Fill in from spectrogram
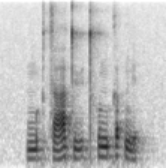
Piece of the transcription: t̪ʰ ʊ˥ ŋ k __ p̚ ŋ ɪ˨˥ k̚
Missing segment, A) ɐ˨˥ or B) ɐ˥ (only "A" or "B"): B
